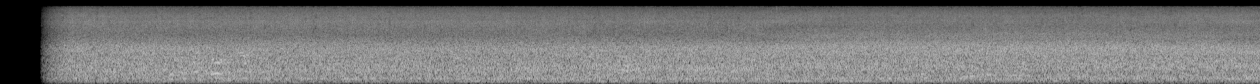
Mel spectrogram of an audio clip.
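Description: Rainwater pouring through a roof that has caved in under heavy rain, a loud steady rush of falling water.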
